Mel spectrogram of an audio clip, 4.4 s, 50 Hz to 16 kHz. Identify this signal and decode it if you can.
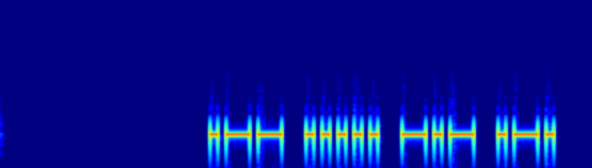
Morse code, heard as a keyed tone, about 20 wpm, 700 Hz. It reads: W5KR
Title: Speed Racing - USA 1x2 Call Signs 17wpm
